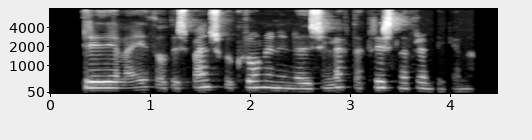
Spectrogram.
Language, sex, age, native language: Icelandic, female, 40-49, Icelandic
